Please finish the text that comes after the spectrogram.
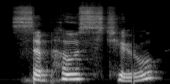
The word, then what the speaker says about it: supposed to: at supposed to and notice when I pronounce supposed to um the D sound and the T sound become kind of like one sound so when I speak supposed to supposed to it doesn't sound like there's a d that is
